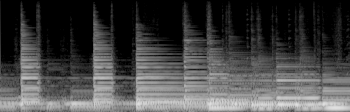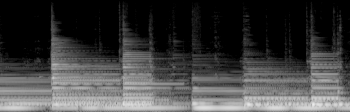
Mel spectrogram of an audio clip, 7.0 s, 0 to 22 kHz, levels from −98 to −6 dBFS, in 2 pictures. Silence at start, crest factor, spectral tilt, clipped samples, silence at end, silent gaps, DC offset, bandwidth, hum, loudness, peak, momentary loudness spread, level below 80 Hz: 0 s; 14 dB; -8.5 dB/octave; under 0.1%; 0 s; none; under 0.1%; 10 kHz; none; -27 LUFS; -12 dBFS; 5 LU; -56 dBFS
